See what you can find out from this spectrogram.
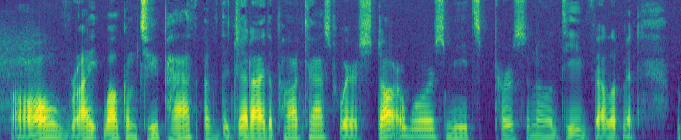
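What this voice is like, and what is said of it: Tired, worn-out voice. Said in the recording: “I don't know if you could hear it in my voice. I'm a little wore out.”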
